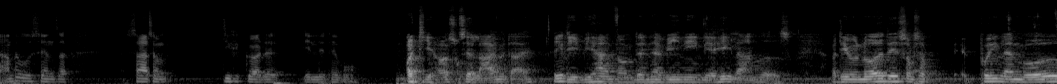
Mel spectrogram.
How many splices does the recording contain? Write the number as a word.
six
